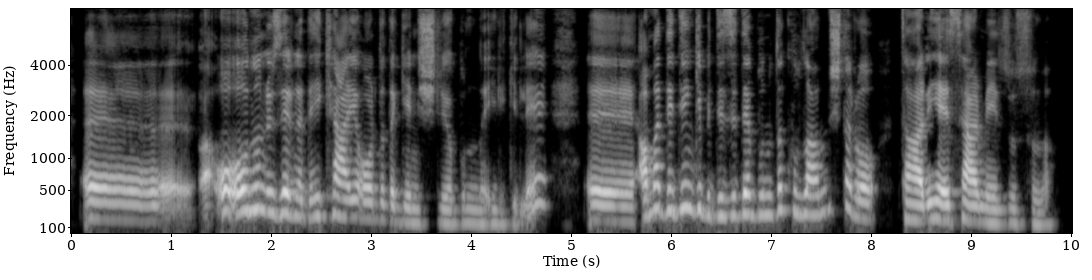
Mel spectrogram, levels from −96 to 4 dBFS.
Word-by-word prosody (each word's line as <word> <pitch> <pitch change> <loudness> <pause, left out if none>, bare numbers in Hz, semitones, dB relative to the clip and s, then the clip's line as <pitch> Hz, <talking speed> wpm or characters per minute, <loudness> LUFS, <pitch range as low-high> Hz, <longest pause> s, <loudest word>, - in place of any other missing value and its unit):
Eee, 175 - -1
a 360 - 0
o 255 - +6 0.2
onun 270 +1 0
üzerine 225 -5 +1
de 185 - -7
hikâye 205 -2 -1
orada 175 -1 -3
da 160 - -1
genişliyor 140 -2 -7
bununla 135 -2 -11
ilgili, 255 - -9 0.4
eee, 155 -2 +2
ama 275 +8 +2
dediğin 275 +3 -2
gibi 225 -7 -5
dizide 215 +2 0
bunu 215 0 -7
da 265 0 -2
kullanmışlar 245 +4 -3
o 180 -2 -1 0.2
tarihi 170 0 +3
eser 160 -1 +5
mevzusunu. 135 -2 -7
180 Hz, 145 wpm, -23 LUFS, 155-235 Hz, 0.4 s, o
